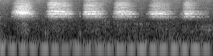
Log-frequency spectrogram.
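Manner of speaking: soft unvoiced shh shh of a knife sawing bread; whispered shh. Shown as a demonstration. Teacher imitating a knife cutting bread, soft rhythmic shh. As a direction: breathe the sound of cutting bread.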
